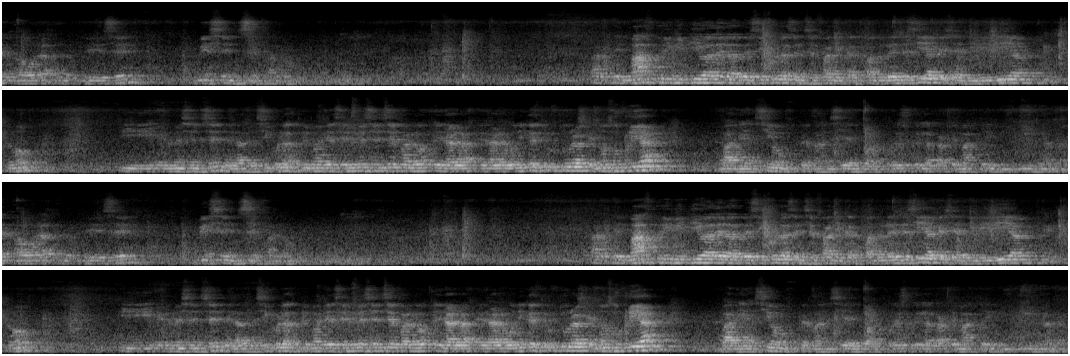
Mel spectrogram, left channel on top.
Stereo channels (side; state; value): both; normal; correlation 0.45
